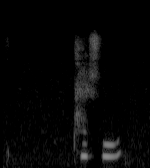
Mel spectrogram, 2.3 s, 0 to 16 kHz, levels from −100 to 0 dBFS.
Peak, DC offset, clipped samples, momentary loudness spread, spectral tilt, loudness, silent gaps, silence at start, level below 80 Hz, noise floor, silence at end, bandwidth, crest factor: -42 dBFS; under 0.1%; under 0.1%; 12 LU; -2 dB/octave; -55 LUFS; none; 0.1 s; under -90 dBFS; -86 dBFS; 0.45 s; 7.6 kHz; 16 dB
